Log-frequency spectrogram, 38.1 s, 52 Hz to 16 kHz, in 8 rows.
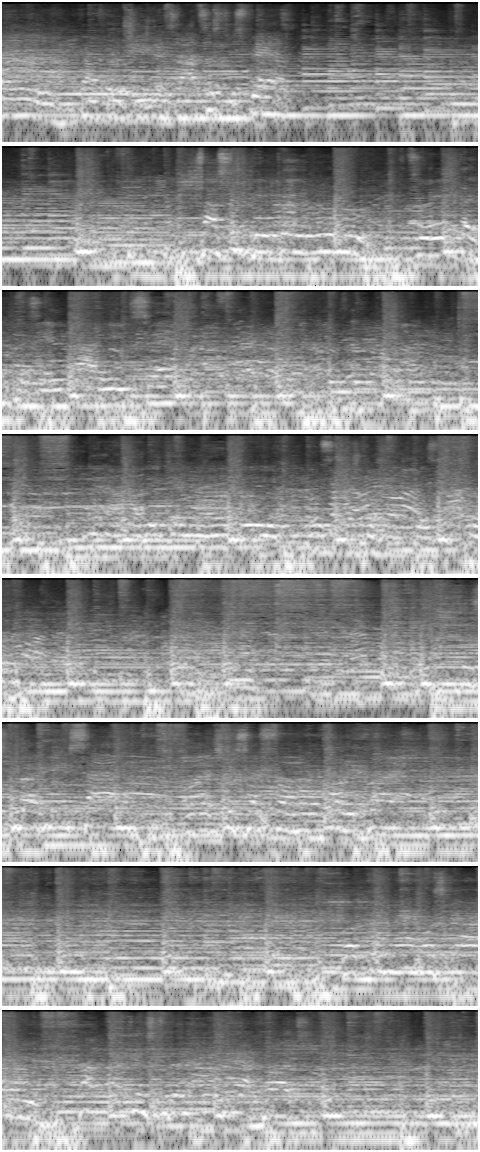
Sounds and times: Music: 0:00.0 - 0:38.0
Speech: 0:06.6 - 0:14.0, 0:15.1 - 0:19.9.

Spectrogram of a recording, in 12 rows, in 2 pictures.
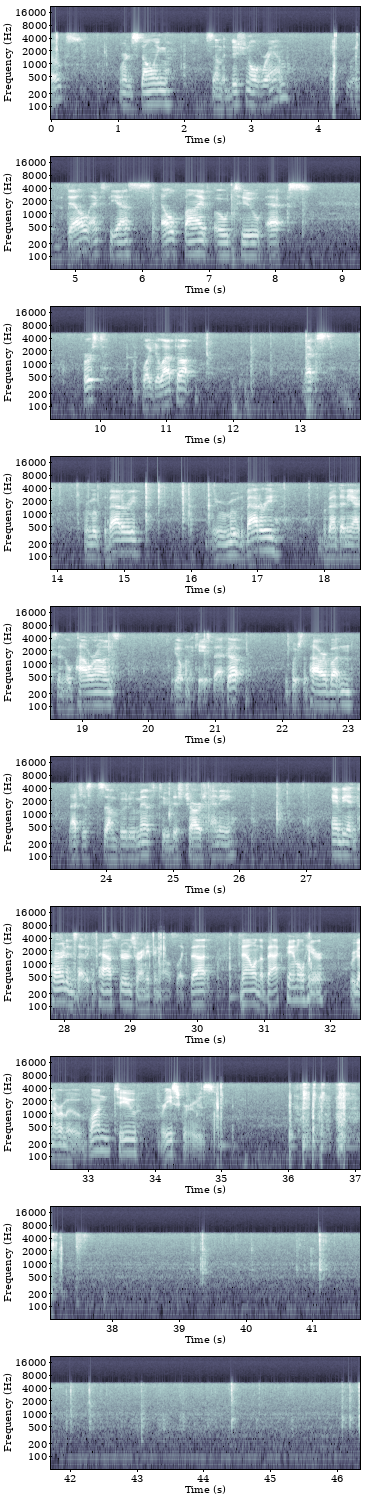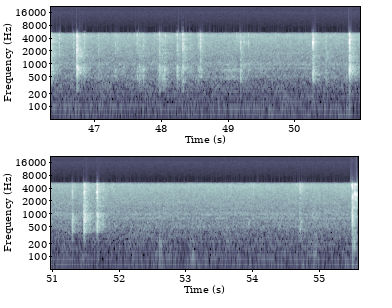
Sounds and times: Speech: 0:00.0 - 0:08.6, 0:09.8 - 0:11.6, 0:13.1 - 0:13.6, 0:14.4 - 0:15.4, 0:16.3 - 0:19.7, 0:20.4 - 0:26.0, 0:27.4 - 0:35.0.

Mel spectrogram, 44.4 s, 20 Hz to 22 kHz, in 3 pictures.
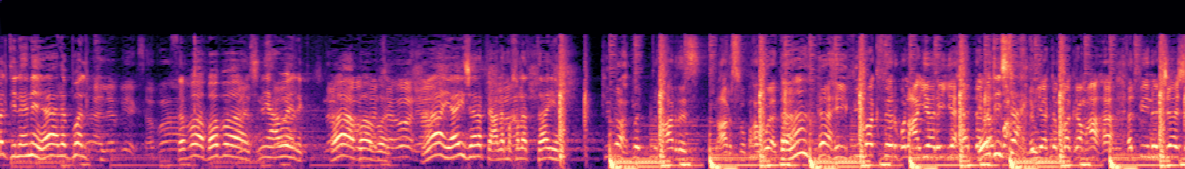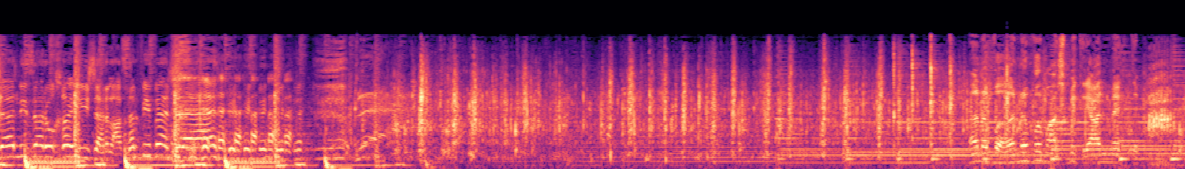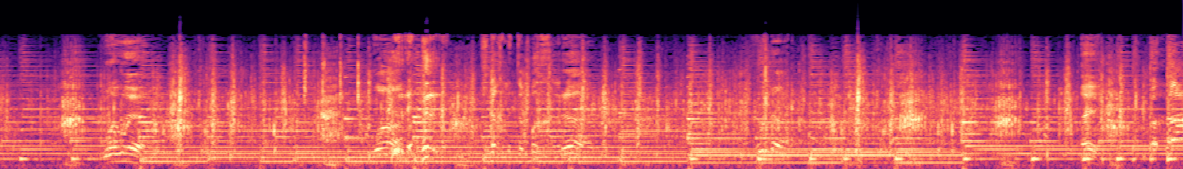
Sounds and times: Speech: 0:00.0 - 0:08.0, 0:12.0 - 0:13.7, 0:27.0 - 0:29.1, 0:30.9 - 0:31.5, 0:35.8 - 0:37.0, 0:43.2 - 0:43.5
Music: 0:00.0 - 0:44.4.

